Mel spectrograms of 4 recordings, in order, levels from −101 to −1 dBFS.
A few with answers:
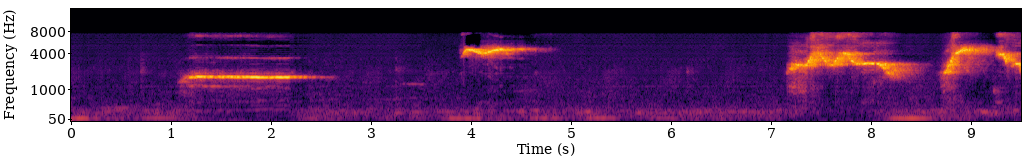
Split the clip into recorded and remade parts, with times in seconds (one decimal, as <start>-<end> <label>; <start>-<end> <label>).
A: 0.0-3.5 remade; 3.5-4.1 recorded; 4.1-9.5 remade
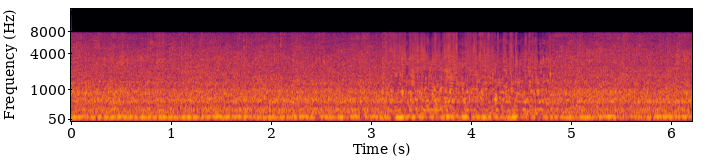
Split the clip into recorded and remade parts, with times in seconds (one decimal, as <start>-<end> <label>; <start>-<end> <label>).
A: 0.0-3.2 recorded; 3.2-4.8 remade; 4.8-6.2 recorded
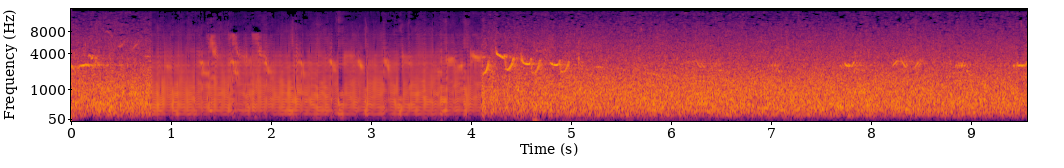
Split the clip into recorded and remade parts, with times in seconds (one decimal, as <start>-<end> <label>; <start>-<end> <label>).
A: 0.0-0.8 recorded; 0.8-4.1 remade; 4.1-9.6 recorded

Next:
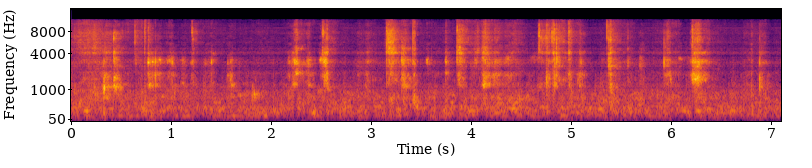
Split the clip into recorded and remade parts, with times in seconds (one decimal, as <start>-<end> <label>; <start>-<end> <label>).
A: 0.0-7.1 remade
